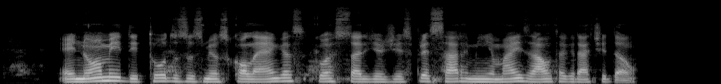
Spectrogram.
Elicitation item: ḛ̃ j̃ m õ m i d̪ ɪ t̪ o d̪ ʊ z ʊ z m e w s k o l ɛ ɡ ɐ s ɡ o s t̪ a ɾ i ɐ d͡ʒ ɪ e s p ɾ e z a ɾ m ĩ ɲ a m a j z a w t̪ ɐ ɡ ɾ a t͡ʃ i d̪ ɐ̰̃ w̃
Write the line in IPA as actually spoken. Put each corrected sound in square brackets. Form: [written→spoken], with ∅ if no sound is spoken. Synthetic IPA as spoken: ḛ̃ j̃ [m→n] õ m [i→ɪ] d̪ ɪ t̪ o d̪ ʊ z ʊ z m e w s k o l ɛ ɡ ɐ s ɡ o s t̪ a ɾ i ɐ d͡ʒ ɪ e s p ɾ e [z→s] a ɾ m ĩ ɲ [a→ɐ] m a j z a w t̪ ɐ ɡ ɾ a t͡ʃ i d̪ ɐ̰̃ w̃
